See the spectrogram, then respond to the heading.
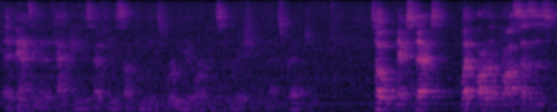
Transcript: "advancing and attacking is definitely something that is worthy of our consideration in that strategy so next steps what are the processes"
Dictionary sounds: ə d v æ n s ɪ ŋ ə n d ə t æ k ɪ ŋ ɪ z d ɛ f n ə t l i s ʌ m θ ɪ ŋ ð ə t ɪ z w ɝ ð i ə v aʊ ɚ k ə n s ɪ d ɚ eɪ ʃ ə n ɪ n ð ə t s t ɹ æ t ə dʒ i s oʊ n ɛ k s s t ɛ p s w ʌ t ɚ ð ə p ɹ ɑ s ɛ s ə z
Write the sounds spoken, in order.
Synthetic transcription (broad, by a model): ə d v æ n s ɪ ŋ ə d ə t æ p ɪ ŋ ɪ z d ɛ f ə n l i s ʌ m θ ɪ ŋ ð ə t ɪ z w ɝ ð i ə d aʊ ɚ k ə n s ɪ d ɚ eɪ ʃ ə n ɪ n ð ə t s t ɹ æ t ə dʒ i s oʊ n ɛ k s s t ɛ p s w ʌ t ɚ ð ə p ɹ ɑ s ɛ s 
